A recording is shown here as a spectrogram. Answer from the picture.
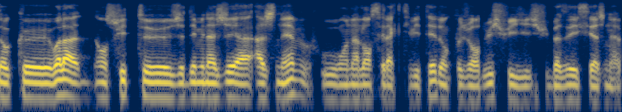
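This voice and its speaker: A man with a slight Italian accent, fairly low-pitched, talking at a fairly quick pace in a flat monotone, with a dry, close sound and no echo. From Italian-speaking Switzerland. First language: Italian (speaking French). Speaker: company CEO. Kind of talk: interview. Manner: halting, frequent repetitions.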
